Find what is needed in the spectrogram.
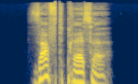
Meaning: juicer (device used for juicing)
- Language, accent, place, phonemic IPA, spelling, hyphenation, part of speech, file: German, Germany, Berlin, /ˈzaftˌpʁɛsə/, Saftpresse, Saft‧pres‧se, noun, De-Saftpresse.ogg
